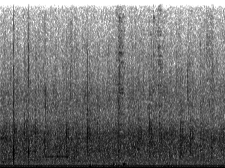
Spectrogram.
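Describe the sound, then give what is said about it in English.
An audience applauds a performer with faint, scattered claps that continue steadily throughout. “Let's give him a big hand.”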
